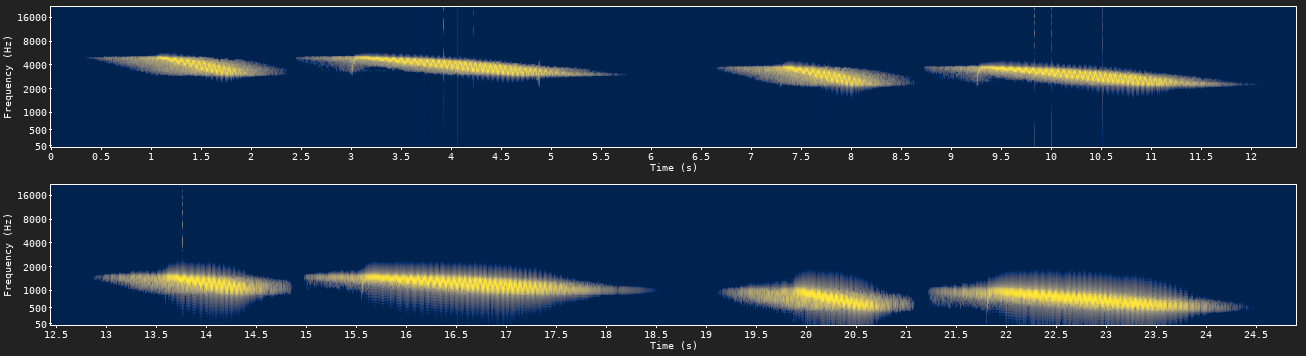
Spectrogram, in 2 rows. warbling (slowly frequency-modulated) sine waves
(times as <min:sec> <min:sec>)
0:13.0 0:18.1, 0:19.2 0:24.1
